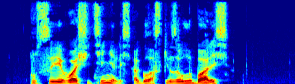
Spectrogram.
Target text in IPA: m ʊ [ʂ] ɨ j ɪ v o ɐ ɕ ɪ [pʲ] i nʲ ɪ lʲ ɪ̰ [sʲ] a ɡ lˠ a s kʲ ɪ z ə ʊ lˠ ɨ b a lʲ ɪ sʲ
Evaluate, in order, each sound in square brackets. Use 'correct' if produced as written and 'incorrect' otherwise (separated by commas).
incorrect, incorrect, correct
